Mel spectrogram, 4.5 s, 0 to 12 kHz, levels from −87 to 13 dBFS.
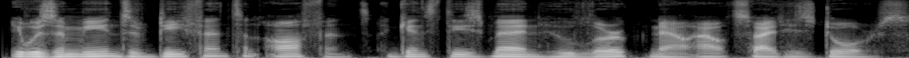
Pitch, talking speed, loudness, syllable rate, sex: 105 Hz, 225 wpm, -18 LUFS, 6.0 syllables/s, male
